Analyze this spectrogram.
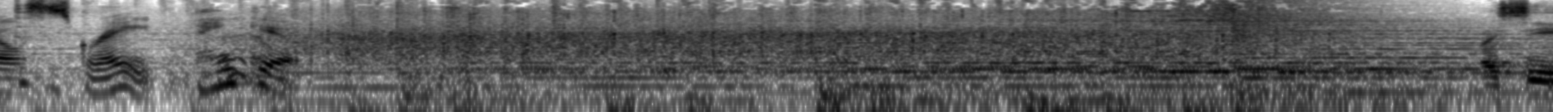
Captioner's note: applause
